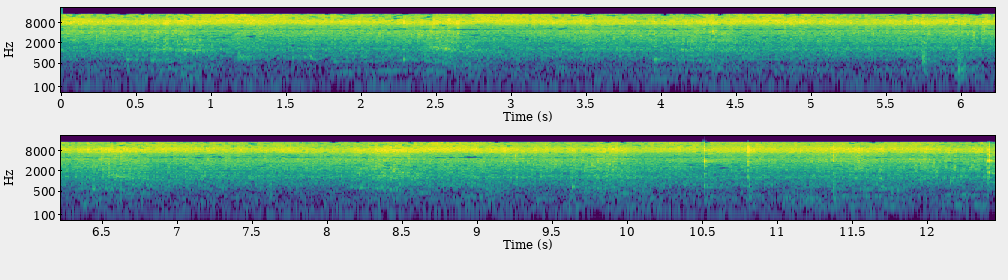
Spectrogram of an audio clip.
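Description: Chicken pieces frying and sizzling in oily tomato-onion masala in a metal pot, stirred with a metal spoon that scrapes the pot every second or two. Two sharp clicks come close together about ten and a half seconds in.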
